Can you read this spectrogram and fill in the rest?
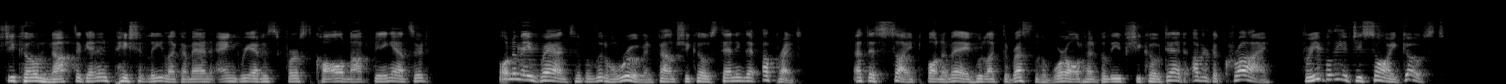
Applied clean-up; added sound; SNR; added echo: neural mask model DeepFilterNet 3.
